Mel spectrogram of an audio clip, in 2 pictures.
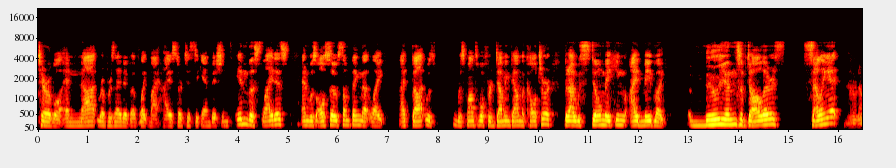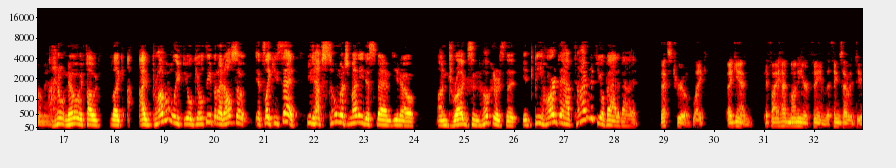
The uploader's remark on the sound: Apologies for the poor sound quality. Due to a technical error, this episode sounds like it's being recorded through a bathroom door.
